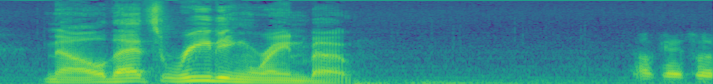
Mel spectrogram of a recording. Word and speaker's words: Reading: Are you sure it's not pronounced reading? Reading.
